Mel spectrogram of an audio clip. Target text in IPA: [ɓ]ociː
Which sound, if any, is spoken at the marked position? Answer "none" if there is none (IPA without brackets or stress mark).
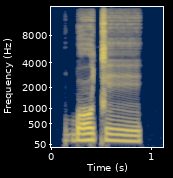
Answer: ɓ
